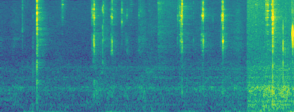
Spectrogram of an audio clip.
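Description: Scissors snipping hair while shaping a textured fringe, a quiet, close series of irregular crisp clicks that grows busier toward the end, with no talk.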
